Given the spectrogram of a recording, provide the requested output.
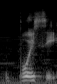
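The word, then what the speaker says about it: Boise: our cities and landmarks it's boyy it's so boyy like boy and C nosy and then it's cellan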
